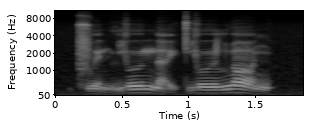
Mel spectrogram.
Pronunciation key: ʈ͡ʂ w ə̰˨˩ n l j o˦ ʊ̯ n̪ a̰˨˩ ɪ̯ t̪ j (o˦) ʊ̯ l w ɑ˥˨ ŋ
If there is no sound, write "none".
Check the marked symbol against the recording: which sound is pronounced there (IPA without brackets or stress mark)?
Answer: o˦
